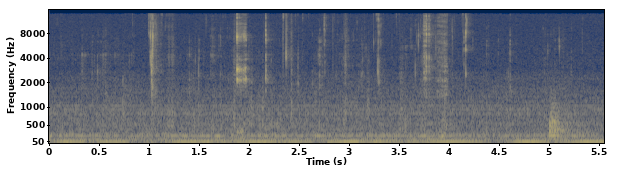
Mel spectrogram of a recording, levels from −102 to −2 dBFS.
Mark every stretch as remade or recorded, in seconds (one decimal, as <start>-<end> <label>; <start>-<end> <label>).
0.0-5.6 recorded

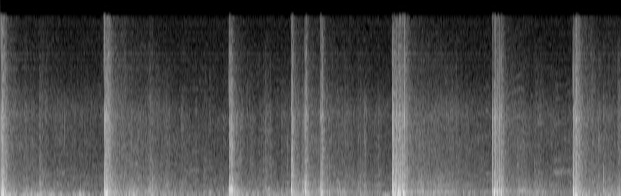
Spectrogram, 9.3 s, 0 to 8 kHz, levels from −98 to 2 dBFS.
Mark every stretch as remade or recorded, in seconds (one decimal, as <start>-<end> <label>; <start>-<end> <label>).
0.0-7.3 remade; 7.3-8.0 recorded; 8.0-9.3 remade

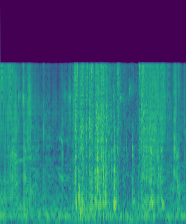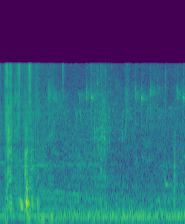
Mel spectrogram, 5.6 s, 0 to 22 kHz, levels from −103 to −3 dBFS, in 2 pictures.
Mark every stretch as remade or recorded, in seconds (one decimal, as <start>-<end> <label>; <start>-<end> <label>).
0.0-1.1 remade; 1.1-2.2 recorded; 2.2-3.6 remade; 3.6-5.6 recorded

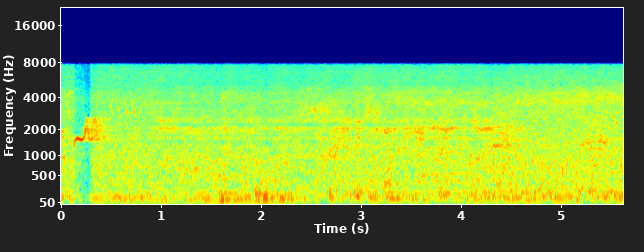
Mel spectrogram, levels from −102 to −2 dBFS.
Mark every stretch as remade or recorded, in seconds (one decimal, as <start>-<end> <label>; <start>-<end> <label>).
0.0-0.9 recorded; 0.9-4.3 remade; 4.3-5.6 recorded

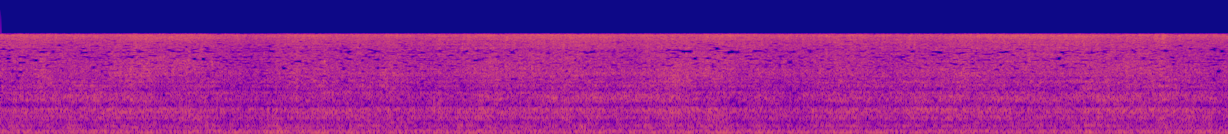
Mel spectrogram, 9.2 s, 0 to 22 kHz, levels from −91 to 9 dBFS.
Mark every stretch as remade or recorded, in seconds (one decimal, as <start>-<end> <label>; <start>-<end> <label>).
0.0-3.6 recorded; 3.6-4.8 remade; 4.8-5.5 recorded; 5.5-6.1 remade; 6.1-9.2 recorded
